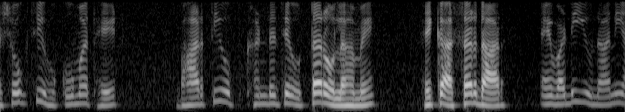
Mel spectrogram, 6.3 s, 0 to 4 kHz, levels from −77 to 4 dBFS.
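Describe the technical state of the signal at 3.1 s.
At 3.1 s the signal sits inside an automatic gain falling event that runs from 2.99 to 4.88 s, starting just after "हेठ भारतीय उपखंड जे". The gain control judged the input too loud or its background noise too strong and eased its gain down by about 5 dB over those two seconds, so the speech and the room background sink together. On a waveform the envelope tapers steadily across the span; a spectrogram shows every band dimming evenly, with no change in its shape.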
